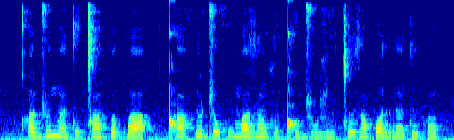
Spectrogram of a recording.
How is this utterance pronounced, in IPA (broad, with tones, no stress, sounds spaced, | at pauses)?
qʰ ɛ˨ ɖ͡ʐ y˦ m ɛ̃˨ t ɛ̤˦ ǀ ã˨ k œ˨ ɡ͡b a˨ | ǃʰ ã˨ h y˦˨ ɖ͡ʐ ɘ˦˨ χʷ ɛ̤˦ m a˨ z œ̃˦˨ sʷ ɘ˦ ǃʰ ə̤˦ ɖ͡ʐ ɔ̤˦˨ ʐ ɛ̤˨ ǀ ʏ˦ z ə̃˨˦ qʷ ɛ˦˨ r ɛ̃˨ t y˨ h ə̃˦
